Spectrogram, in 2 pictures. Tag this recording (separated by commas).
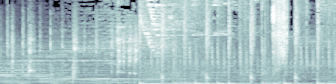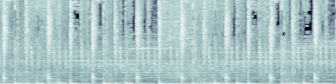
Spray, Music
